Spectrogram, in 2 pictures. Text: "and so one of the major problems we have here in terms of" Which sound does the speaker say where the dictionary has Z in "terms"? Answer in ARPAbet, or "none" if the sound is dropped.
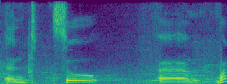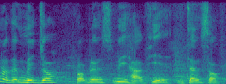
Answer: S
